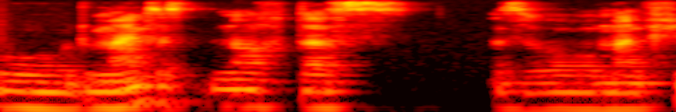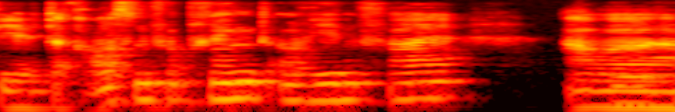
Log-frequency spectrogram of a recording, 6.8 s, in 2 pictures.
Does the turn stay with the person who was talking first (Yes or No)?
Yes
